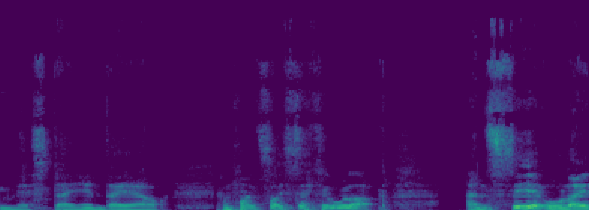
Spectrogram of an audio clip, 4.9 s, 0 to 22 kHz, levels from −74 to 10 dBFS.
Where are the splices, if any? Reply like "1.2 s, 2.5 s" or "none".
1.8 s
